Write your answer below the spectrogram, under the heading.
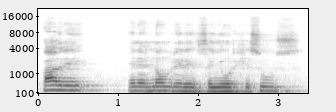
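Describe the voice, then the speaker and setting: Slow, earnest pastor in an echoey room. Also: male voice, on the high side, steady tone, mellow. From Argentina. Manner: slow, earnest, fervent praying with repetitions. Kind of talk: recorded sermon and prayer. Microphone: self-recorded video.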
